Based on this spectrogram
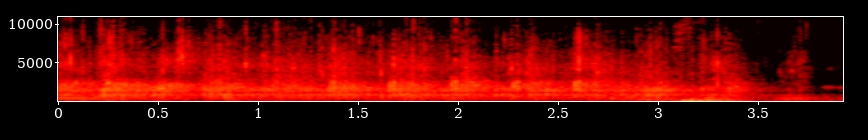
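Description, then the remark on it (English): Steady applause from an audience welcoming a woman up to the stage, a dense, continuous patter of many hands clapping at an even level for the whole stretch, with a brief low thump near the end. “Everybody clap and welcome her up.”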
